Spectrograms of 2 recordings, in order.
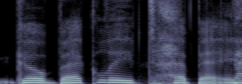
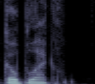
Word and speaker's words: Göbekli Tepe: It looks like Göbekli Tepe. – That's it, Göbekli.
